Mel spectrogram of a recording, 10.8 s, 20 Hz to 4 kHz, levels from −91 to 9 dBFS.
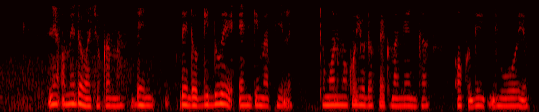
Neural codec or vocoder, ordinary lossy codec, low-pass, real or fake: none; MP3, 16 kbps; 3.6 kHz; real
